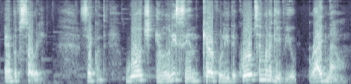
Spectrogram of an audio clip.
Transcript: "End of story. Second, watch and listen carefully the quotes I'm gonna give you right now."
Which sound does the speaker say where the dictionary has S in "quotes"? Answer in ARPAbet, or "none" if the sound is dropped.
S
